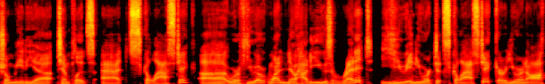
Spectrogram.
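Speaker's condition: Cleft lip and palate; bandaged

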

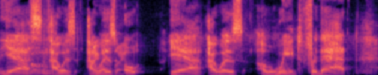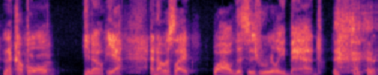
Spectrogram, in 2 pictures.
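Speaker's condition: Aphasia after stroke; stroke from brain bleed, early right hand weakness, could not wave or hold pencil, breathing tube early; few months after stroke, recovering, daily speech practice with help from others; slow speech, sometimes cannot speak well, initially no speech, relearned words, spelling relatively preserved

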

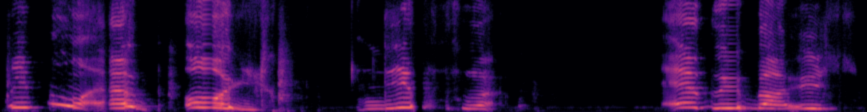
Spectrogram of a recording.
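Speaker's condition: Cerebral palsy; uses songs to get point across

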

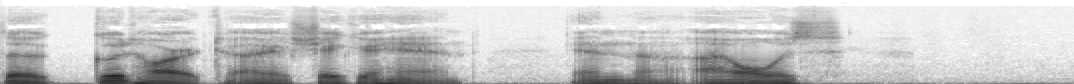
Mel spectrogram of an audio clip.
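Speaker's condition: ALS; onset year ago, slurred speech, limb and torso weakness, stroke ruled out, Mayo Clinic neurologist diagnosis; slightly slurred, talking getting harder, fears sounding mumbled, voice disrupts train of thought, expects voice loss

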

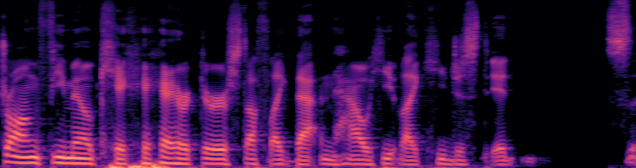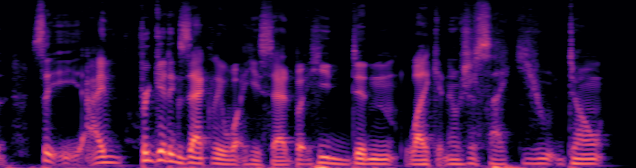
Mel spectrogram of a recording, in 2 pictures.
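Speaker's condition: Stutter; speech impediment, past speech therapy; hears own voice through headphone monitoring while recording, finds it disorienting; therapist described costly in-ear device echoing own voice milliseconds late, said to help; repeated sounds

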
